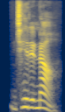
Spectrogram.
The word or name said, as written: झिरना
